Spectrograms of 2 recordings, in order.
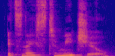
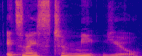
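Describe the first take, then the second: First: Meet and you merge into a ch sound. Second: Meet and you are kept apart with a t. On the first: The speaker calls it right. "The T and the Y come together and make a ch sound" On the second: The speaker calls it wrong. "a native English speaker wouldn't say"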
